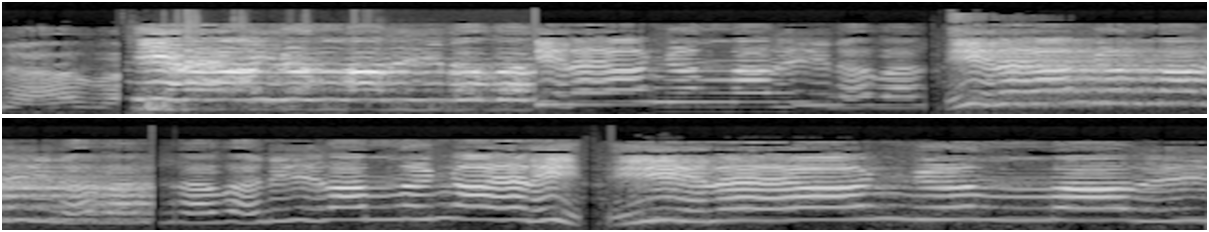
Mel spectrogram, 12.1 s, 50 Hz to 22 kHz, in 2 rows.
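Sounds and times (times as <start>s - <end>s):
high sung voice with effects: 0.0s - 11.9s
flat synthetic tones: 0.6s - 2.7s, 4.7s - 6.8s.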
